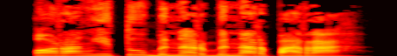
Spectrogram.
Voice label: indonesia, indonesian negative phrases

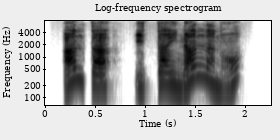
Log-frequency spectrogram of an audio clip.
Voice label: anime

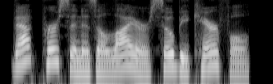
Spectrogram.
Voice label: english

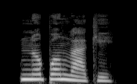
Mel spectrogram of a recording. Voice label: spanish, spanish phrases

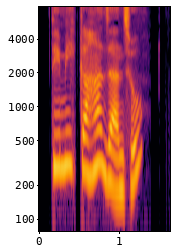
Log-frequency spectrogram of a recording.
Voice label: Nepali, basic phrases

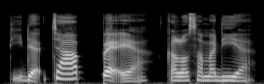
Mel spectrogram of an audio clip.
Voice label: indonesian phrases

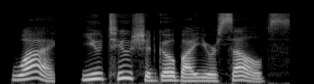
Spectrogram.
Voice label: english

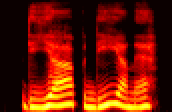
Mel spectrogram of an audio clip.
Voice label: indonesia, indonesian negative phrases

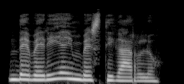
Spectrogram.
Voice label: spanish, spanish phrases

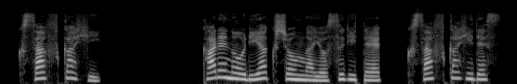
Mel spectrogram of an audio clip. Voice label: japanese slang

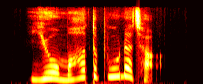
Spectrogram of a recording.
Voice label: Nepali, basic phrases

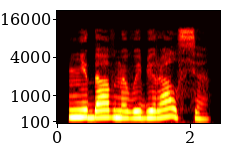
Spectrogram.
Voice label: russian phrases

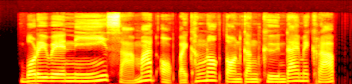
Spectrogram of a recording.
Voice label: Thai, basic thai phrases; a list of 100 basic thai phrases you can use while traveling; タイ旅行で必須の「伝える力」を磨く！カタカナ発音で覚える基本の100フレーズ

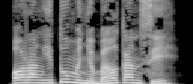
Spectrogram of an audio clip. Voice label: indonesian phrases

